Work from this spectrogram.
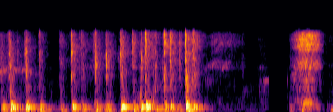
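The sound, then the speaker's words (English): Typing on a computer keyboard, a rapid run of many clattering keystrokes for about two seconds, then a brief pause and a short final burst of keys. “I'm going to type.”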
